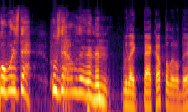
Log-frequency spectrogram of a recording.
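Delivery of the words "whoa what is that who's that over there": put-on very high, spooked, freaked-out kid voices. Retelling how the kids reacted to a figure in the corner: imitating freaked-out kids. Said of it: "the kids are freaking out".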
